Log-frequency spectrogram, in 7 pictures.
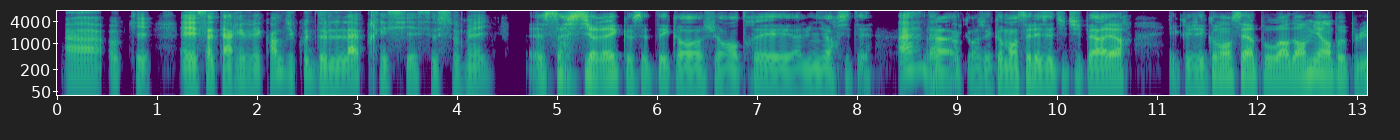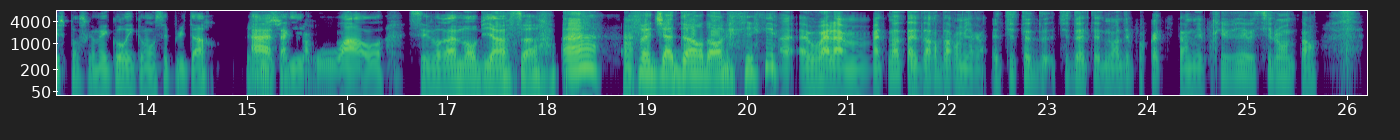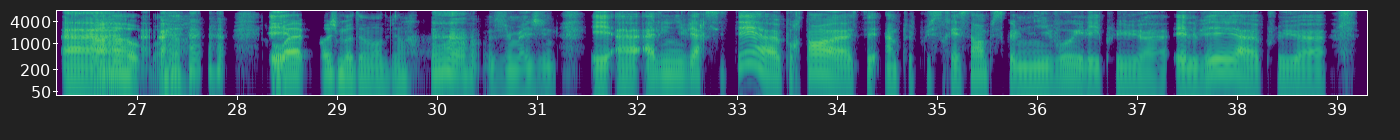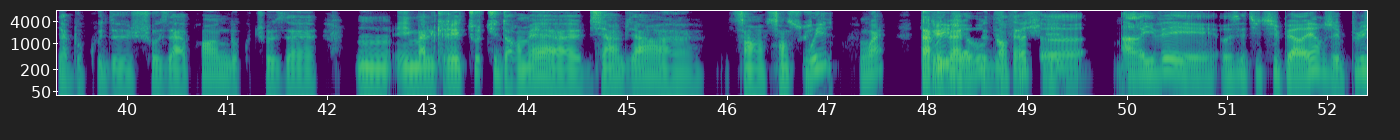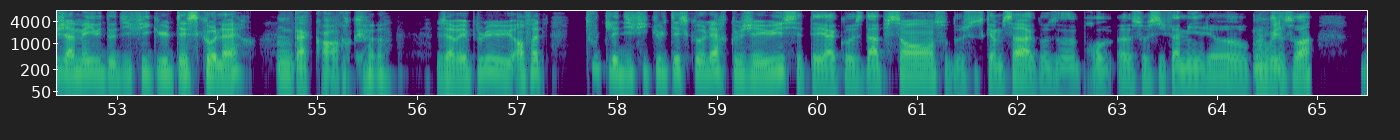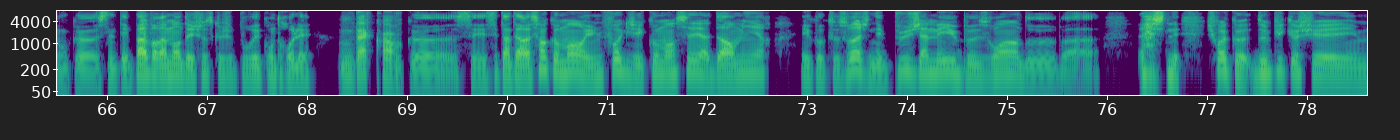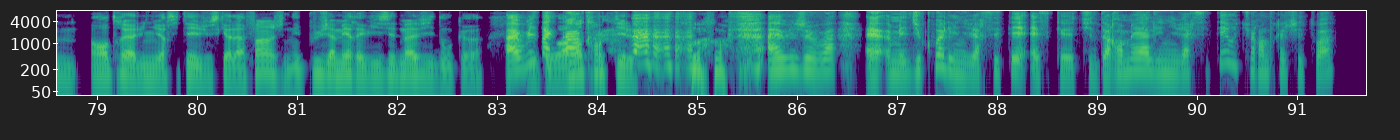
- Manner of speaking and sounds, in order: chuckle; laugh; chuckle; chuckle; chuckle; laughing while speaking: "je n'ai"; laugh
- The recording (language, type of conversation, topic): French, podcast, Comment le sommeil influence-t-il ton niveau de stress ?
